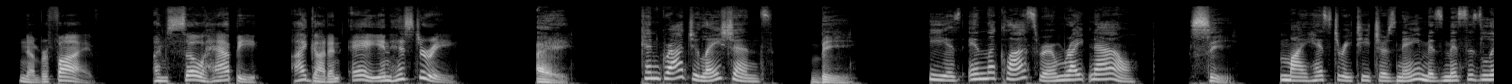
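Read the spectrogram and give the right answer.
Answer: A: Congratulations.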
